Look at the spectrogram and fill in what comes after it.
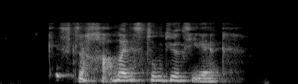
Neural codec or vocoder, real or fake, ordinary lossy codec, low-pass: codec, 16 kHz, 4 kbps, FreqCodec, smaller model; fake; MP3, 64 kbps; 7.2 kHz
